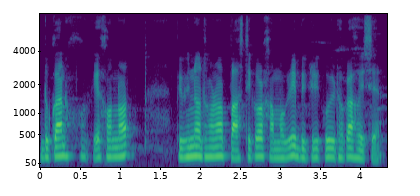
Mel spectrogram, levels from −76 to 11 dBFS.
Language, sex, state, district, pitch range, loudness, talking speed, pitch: Assamese, male, Assam, Sonitpur, 125-145 Hz, -18 LUFS, 150 wpm, 135 Hz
